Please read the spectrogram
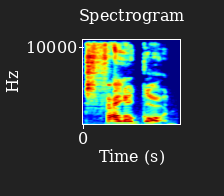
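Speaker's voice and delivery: high, loud villain voice; drow giving directions. Acted. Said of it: "he, um, says that".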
